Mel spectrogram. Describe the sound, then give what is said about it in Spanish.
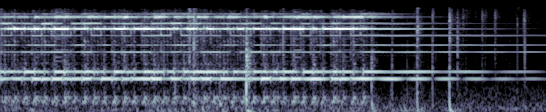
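A telephone bell rings in a steady, continuous trill, then stops abruptly, leaving a few faint clicks and quiet room noise. “Suba usted y conteste al teléfono, que me acuerdo muy bien dónde está la puerta.”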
